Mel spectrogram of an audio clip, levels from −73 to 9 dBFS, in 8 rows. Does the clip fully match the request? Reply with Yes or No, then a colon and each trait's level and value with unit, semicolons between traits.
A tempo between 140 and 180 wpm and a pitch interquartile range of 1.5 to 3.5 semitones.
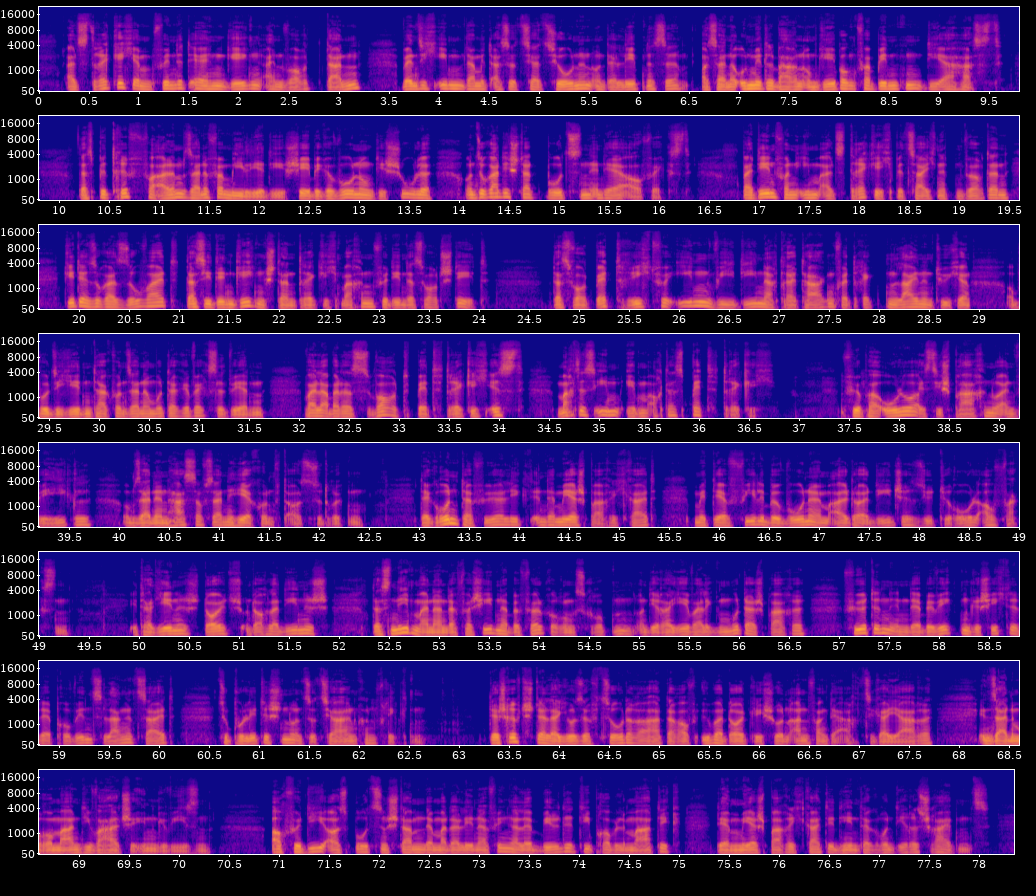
No: average, 150 wpm; average, 4.2 semitones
